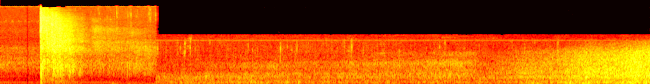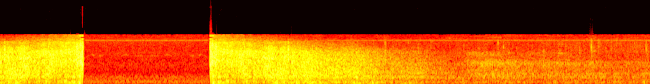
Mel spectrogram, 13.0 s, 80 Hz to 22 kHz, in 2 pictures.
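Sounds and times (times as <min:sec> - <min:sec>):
rifle shot blast: 0:00.1 - 0:01.6, 0:08.6 - 0:10.7.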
